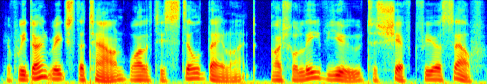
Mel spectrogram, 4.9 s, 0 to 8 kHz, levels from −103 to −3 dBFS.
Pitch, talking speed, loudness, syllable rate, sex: 105 Hz, 235 wpm, -19 LUFS, 5.0 syllables/s, male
